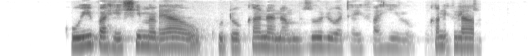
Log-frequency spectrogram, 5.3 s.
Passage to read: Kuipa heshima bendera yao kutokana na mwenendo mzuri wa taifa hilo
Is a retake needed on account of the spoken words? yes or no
yes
